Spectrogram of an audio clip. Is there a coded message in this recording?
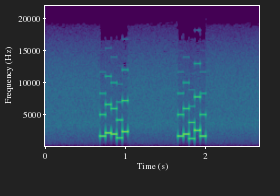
Yes: five-tone selective call (ZVEI) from 0.7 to 2.0 s, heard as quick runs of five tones, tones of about 70 ms. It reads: 69840 68336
